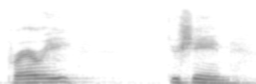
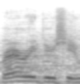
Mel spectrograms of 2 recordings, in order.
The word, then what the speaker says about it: Prairie du Chien: So we're here today in Prairie Du Chien. Is that a good? Yeah. Good pronunciation.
